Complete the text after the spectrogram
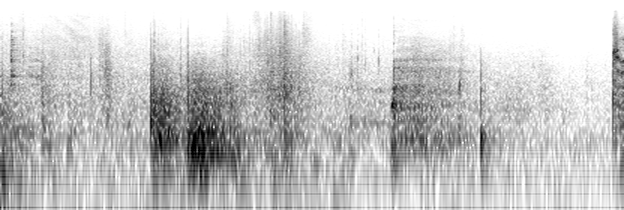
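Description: A middle-aged man speaks firmly, close by.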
